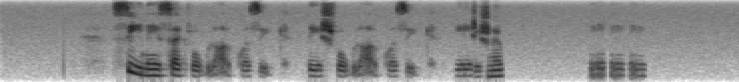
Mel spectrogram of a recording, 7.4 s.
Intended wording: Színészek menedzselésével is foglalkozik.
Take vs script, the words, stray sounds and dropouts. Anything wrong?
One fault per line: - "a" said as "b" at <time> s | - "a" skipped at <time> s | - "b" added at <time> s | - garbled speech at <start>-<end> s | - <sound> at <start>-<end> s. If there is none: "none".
- "menedzselésével" said as "foglalkozik" at 1.8 s
- garbled speech at 4.5-5.0 s
- laugh at 5.9-6.4 s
